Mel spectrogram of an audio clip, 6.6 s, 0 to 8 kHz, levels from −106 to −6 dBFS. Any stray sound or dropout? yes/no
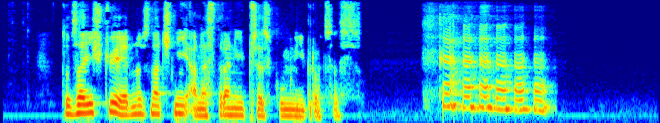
yes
